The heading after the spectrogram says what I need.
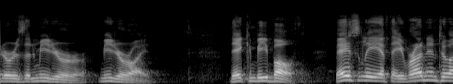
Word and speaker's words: meteoroid: goes well it's easy meteoroid rhymes with asteroid all right so those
